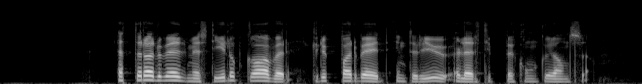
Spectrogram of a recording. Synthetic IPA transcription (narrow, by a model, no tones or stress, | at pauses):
ɛt̪əɾɑɾbeɪd̪meːst̪iːlɔpɡɑːʋəɾ | ɡ̥ɾʉpɑɾbeɪd̪ɪnt̪əɾjʉːʔɛ̰ləɾt̪ʰɪpəkʰʊŋkʉɾɑnsə̰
